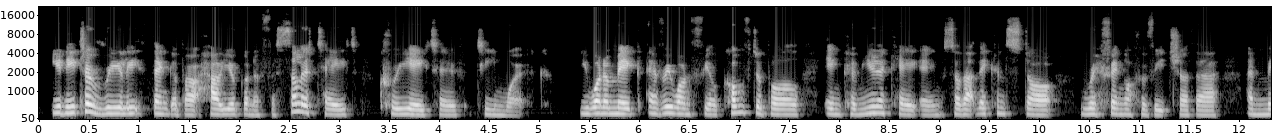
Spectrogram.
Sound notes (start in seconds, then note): none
